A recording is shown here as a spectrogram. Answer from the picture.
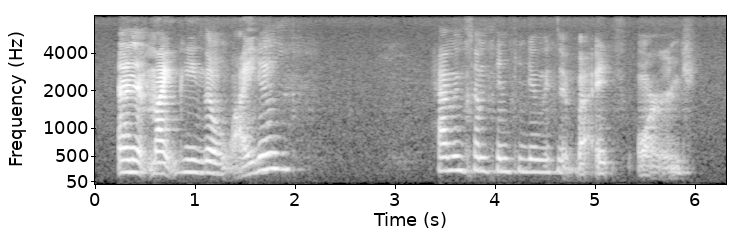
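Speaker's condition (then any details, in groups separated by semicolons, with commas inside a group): Brain injury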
